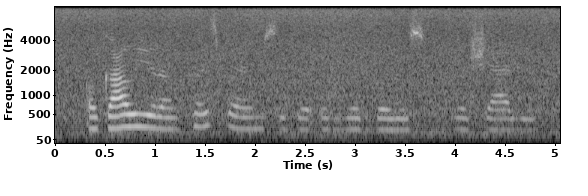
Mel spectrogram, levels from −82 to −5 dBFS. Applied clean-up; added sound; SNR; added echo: none; Water; 2 dB; none.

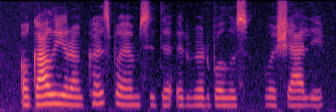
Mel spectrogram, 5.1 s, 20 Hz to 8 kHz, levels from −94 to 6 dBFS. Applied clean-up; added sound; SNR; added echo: none; none; none; none.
